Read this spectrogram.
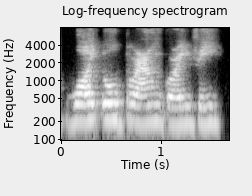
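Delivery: usual speaking voice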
